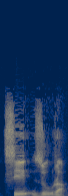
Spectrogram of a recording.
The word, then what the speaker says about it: caesura: Okay, remember the pronunciation, it is different. caesura.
